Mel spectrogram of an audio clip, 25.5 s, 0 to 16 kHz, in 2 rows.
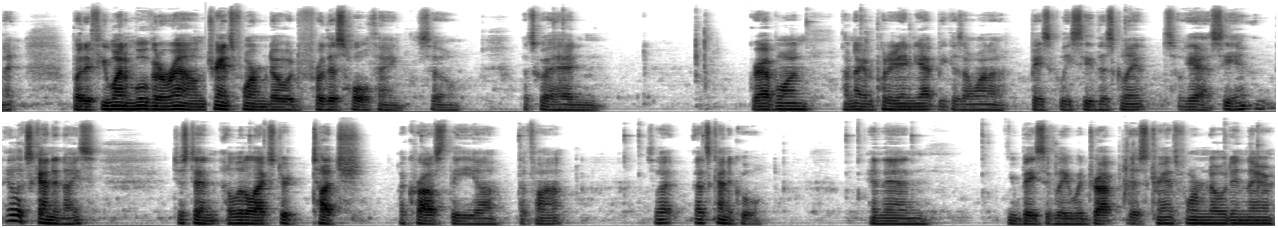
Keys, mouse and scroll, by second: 5.4 click, 6.9 t, 8.0 click, 11.0 click, 15.2 click, 16.9 click, 17.8 click, 18.9 click, 19.7 click, 21.1 click, 21.8 click, 24.4 ctrl+click.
